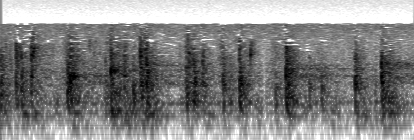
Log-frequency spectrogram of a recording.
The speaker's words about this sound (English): More quickly now, the footsteps came into the main room of the club, crossed the dance floor. Suddenly, the second person broke into a run, caught up to the first.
